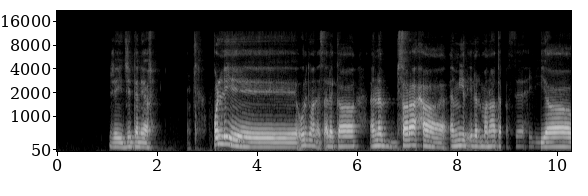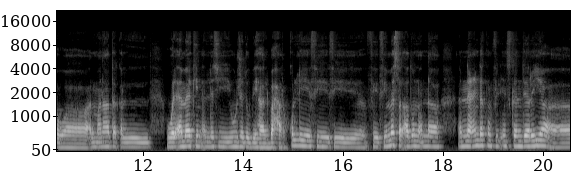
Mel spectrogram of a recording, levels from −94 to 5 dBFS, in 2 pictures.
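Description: From 8.87 to 9.67 s, the speech drops by about 20 dB and turns faint. The likely cause is one channel inverted. The reversed polarity cancels the shared centre content on mono summing, leaving only a faint difference signal.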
